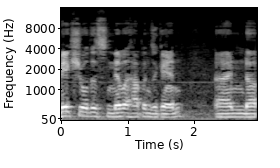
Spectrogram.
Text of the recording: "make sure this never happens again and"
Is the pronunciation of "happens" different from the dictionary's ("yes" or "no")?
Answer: no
